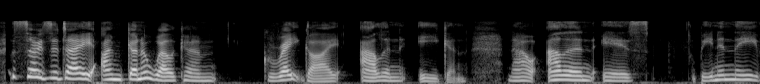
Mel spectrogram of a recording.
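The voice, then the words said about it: Slightly croaky voice. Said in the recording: “my slightly croaky voice. I've got a cold and it's decided to just go straight to my voice”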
